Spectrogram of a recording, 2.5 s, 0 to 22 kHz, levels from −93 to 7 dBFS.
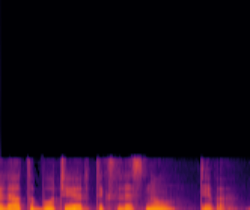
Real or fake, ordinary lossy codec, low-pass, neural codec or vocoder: fake; AAC, 32 kbps; 5.4 kHz; codec, 16 kHz, 0.2 kbps, FocalCodec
